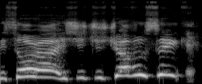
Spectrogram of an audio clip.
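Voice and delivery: high, laugh-cracked mum reassurance; laughing mum quote. Retold or imitated. Mum explaining to the field stewards, high and laughing. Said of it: "my mum's leaning out going".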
